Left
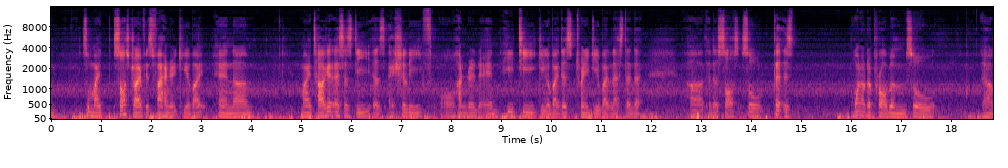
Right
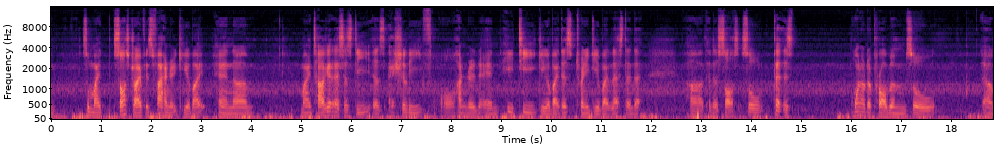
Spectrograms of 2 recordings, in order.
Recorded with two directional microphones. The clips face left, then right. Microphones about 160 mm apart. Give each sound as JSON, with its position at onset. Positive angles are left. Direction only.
{"t": 0.7, "sound": "speech", "side_deg": -5}
{"t": 5.0, "sound": "speech", "side_deg": 0}
{"t": 13.0, "sound": "speech", "side_deg": 0}
{"t": 16.1, "sound": "speech", "side_deg": -5}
